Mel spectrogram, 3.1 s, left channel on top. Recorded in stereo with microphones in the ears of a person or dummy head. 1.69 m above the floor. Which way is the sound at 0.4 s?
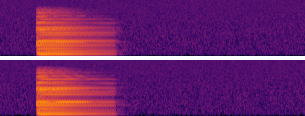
15° right (ahead or behind).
